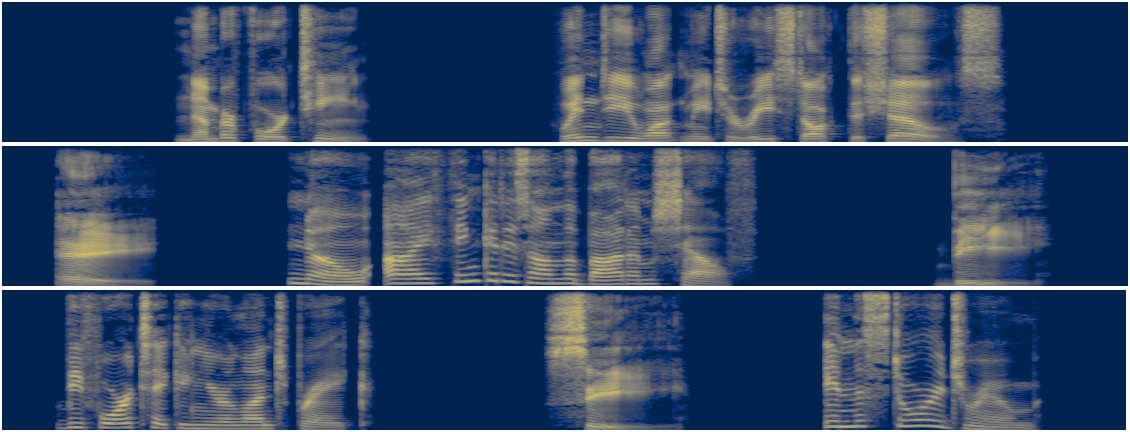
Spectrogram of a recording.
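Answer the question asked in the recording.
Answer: B: Before taking your lunch break.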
